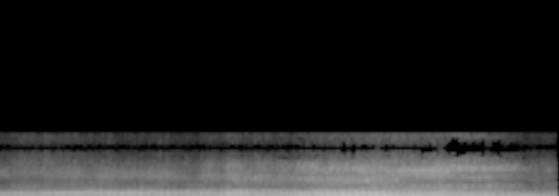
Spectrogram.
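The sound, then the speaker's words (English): A single airplane flies right toward the listeners, its engine droning low overhead, a steady throbbing rumble that swells louder near the middle and then eases slightly, with no voices. “Most High Superior, here comes one plane right at us.”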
